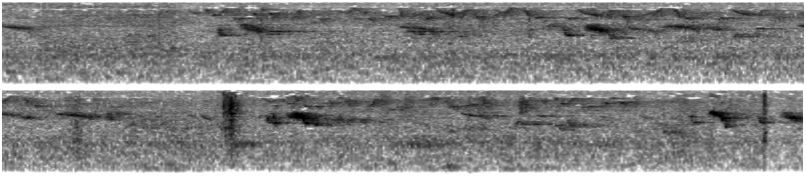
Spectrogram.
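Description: Several small birds chirping and calling: quick, high, overlapping chirps and short trills, with a few sharp clicks, one about two-thirds of the way through and two near the end.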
